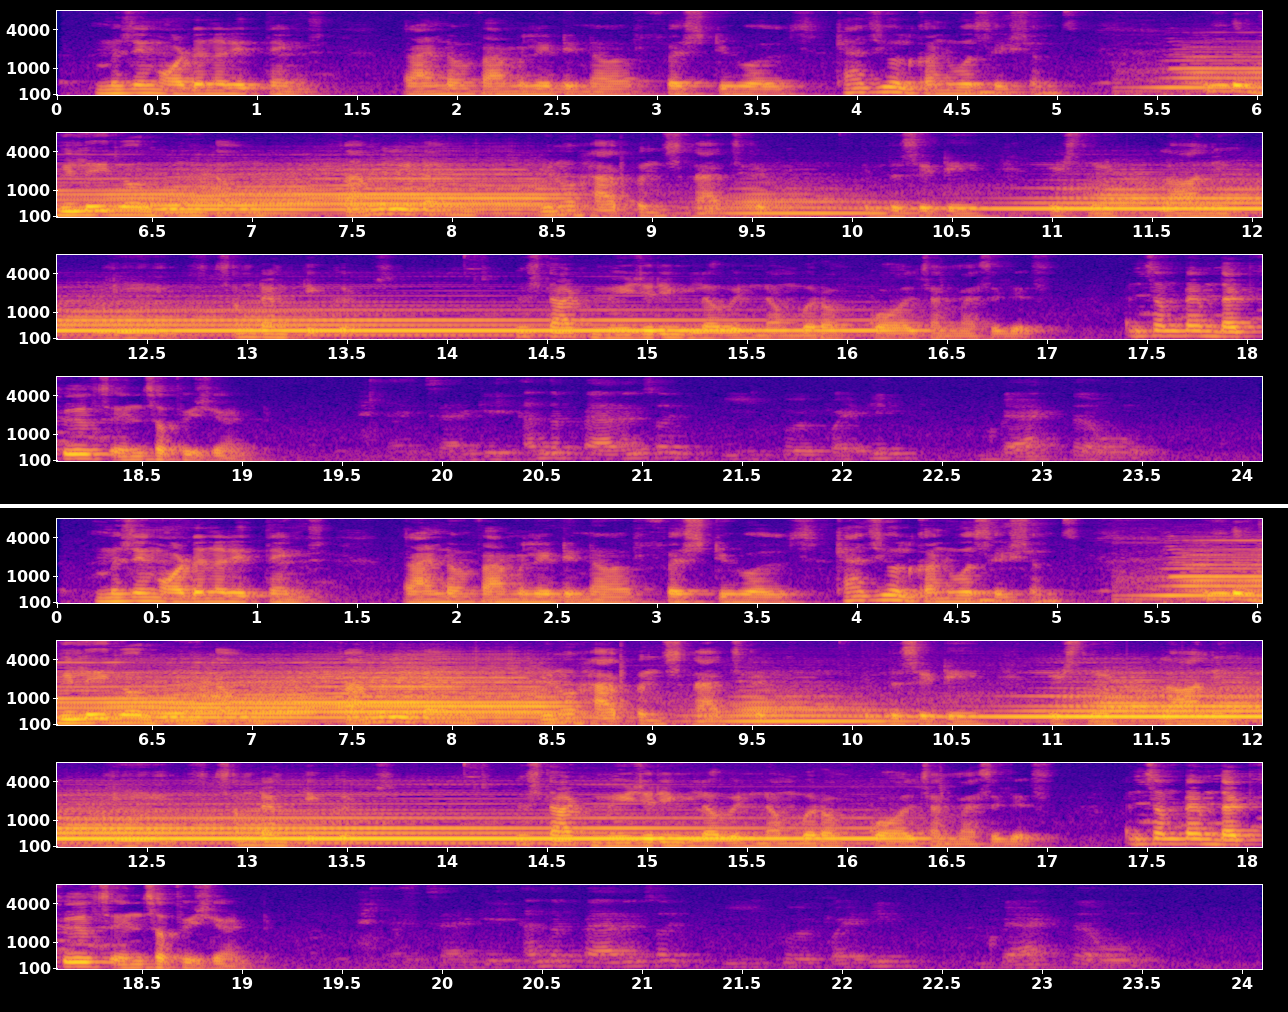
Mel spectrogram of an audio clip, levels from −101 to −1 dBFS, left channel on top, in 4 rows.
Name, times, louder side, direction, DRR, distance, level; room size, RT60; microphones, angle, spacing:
voice 1, 0.2-1.3 1.7-5.1 5.7-7.1 7.4-9.7 10.0-10.7 11.0-13.6 14.3-17.0 17.4-19.0, right 2 dB, 30° right, 0.7 m, -23 dB
sound 1, 5.3-16.5, right 4 dB, 65° right, 0.5 m, -17 dB
voice 2, 19.7-22.3 22.7-23.5, left 2 dB, 65° left, 6.5 m, -45 dB
17.0 x 9.9 x 3.2 m
head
